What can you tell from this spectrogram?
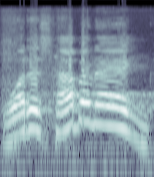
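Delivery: loud, high startled cry; alarmed shout. Real, not acted. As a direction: blurt it out in shock. Startled by game event.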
